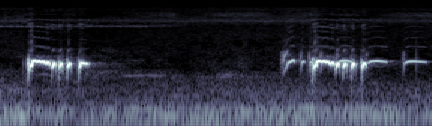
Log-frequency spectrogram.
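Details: Zebra dove song played to draw in other doves. Two loud, bubbling phrases, each a rising coo broken into rapid pulses, are separated by near quiet and followed by one soft coo.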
